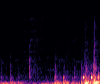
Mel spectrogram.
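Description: Dry-erase marker writing on a whiteboard: short, irregular strokes of the felt tip against the board, getting louder in the second half.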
